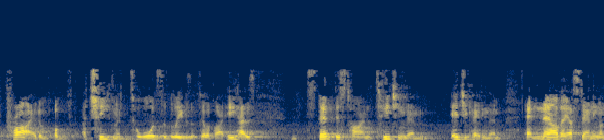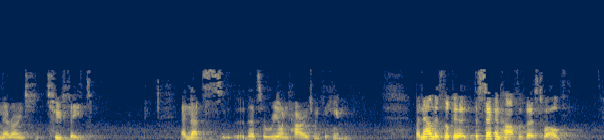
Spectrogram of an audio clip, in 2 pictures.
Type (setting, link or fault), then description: setting, large echoing room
